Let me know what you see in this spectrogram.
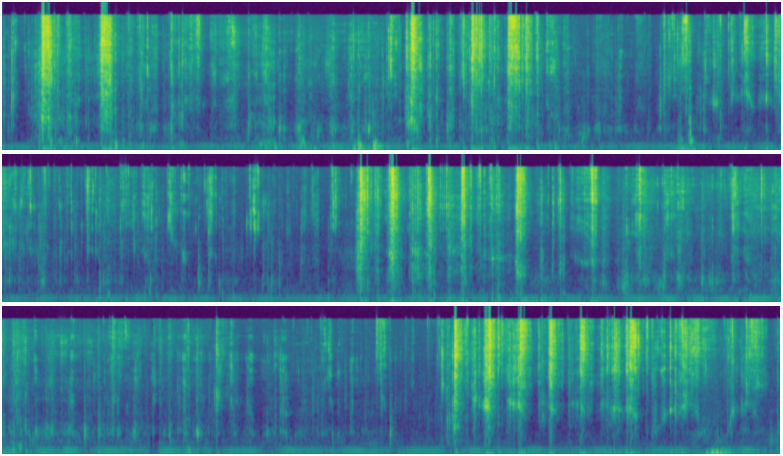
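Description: Close-miked biting and chewing of crisp sheets of grape-flavoured edible colored paper: loud crackly crunches in bursts, with a quieter stretch of chewing a little past the middle.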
